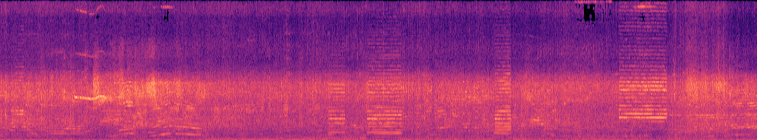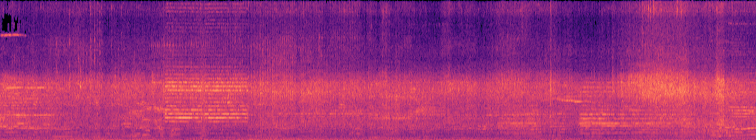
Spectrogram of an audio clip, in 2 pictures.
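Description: Congested street traffic: car and motorcycle engines running at a crawl, with horns honking repeatedly, some blasts held for a second or more, over shouting crowd voices.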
